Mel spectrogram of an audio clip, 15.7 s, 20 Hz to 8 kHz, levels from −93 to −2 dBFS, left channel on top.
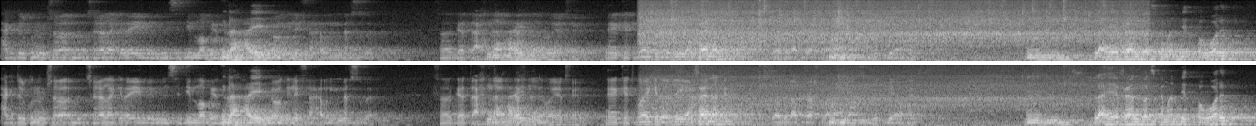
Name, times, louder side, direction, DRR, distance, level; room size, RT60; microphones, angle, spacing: voice 1, 0.0-4.7 5.5-9.2 9.6-11.5, right 3 dB, 80° right, 7 dB, 0.7 m, -28 dB
voice 2, 2.8-3.4 6.1-6.7 8.7-9.0 10.4-10.7 12.8-15.4, right 1 dB, 35° right, 5 dB, 0.9 m, -21 dB
sound 1, 8.0-14.4, left 6 dB, 60° left, 0.7 m, -29 dB
11.5 x 8.7 x 7.2 m, 2.9 s
head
